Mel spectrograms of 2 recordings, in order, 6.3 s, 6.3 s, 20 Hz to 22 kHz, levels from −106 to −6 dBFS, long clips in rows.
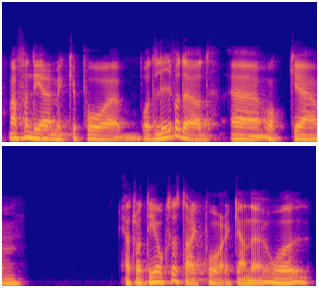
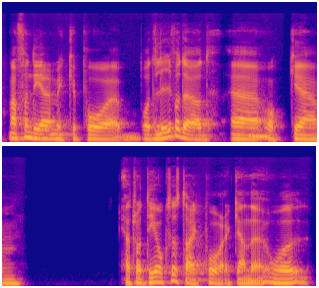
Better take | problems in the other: second | muffled; very slightly; fading above 4 kHz

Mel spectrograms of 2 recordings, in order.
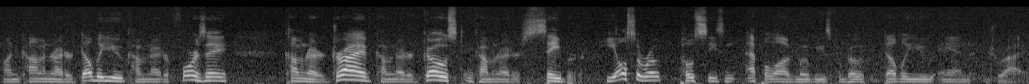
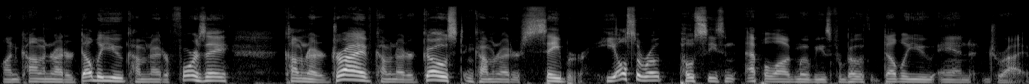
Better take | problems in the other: second | hiss; noticeable; throughout; 20 dB below the speech

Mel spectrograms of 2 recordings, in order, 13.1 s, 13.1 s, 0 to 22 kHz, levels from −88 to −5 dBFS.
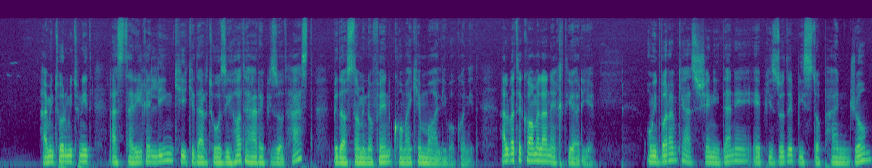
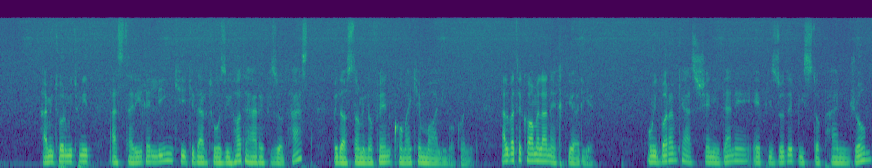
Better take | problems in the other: first | hiss; loud; throughout; 6 dB below the speech; faint in the first

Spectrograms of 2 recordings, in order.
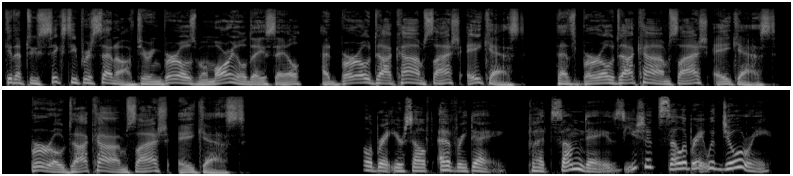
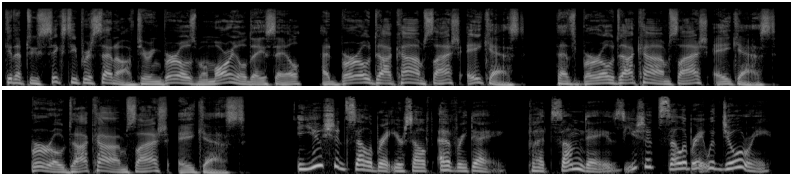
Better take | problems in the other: second | audio cutting out; at 11 s for 1 s

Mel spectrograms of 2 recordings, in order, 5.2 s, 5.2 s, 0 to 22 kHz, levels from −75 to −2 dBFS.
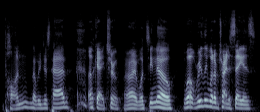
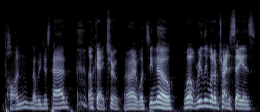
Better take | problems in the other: neither | none

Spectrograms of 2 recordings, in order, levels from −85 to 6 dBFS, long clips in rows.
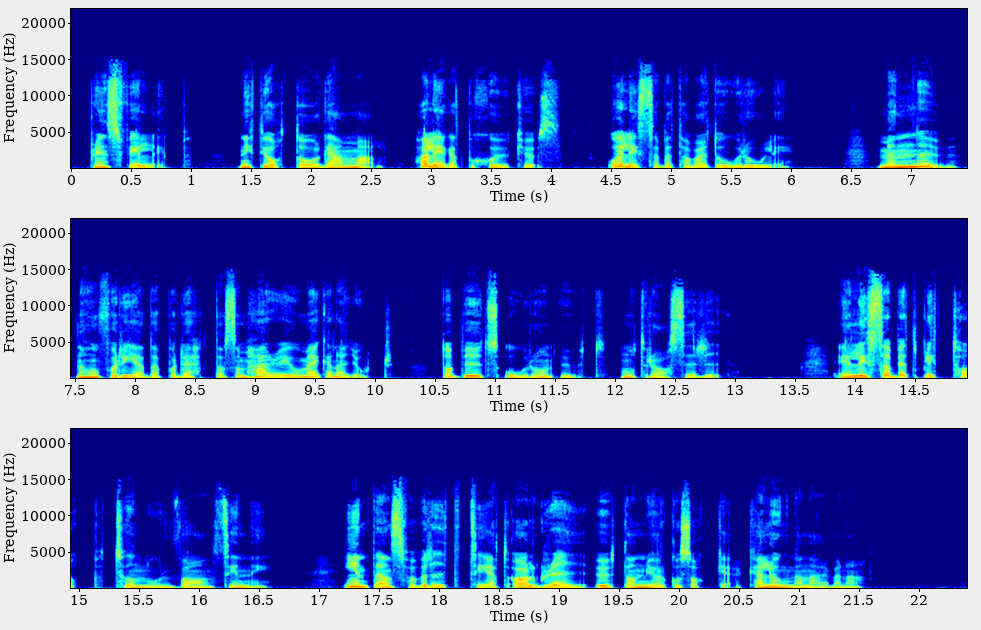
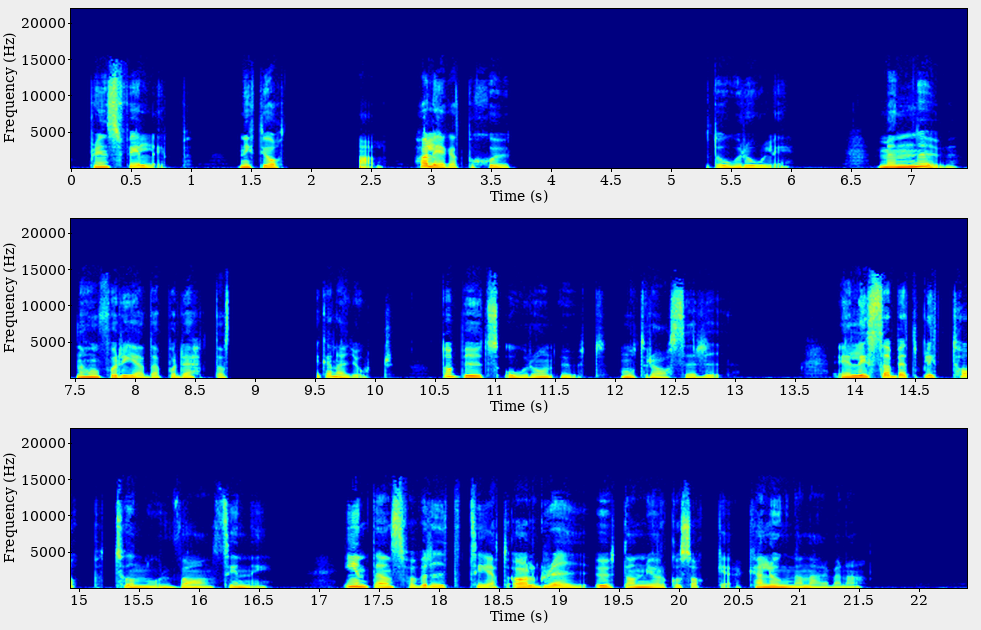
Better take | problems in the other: first | audio cutting out; at 2 s for 0.5 s, at 3.5 s for 1.5 s and at 9 s for 0.5 s

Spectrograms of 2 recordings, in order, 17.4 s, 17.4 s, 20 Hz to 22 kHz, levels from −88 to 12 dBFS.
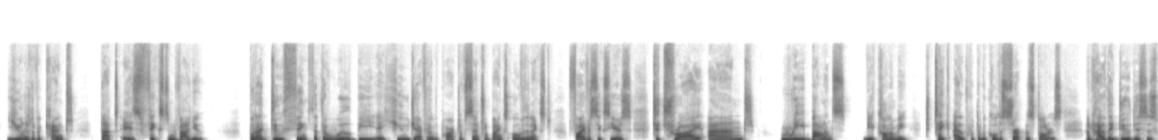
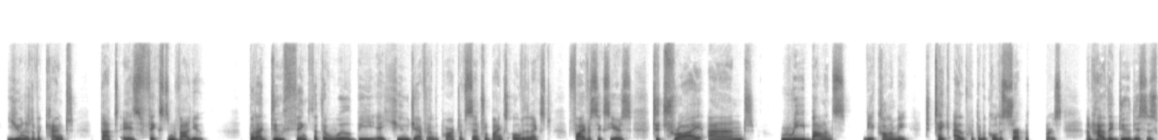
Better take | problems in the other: first | audio cutting out; at 15 s

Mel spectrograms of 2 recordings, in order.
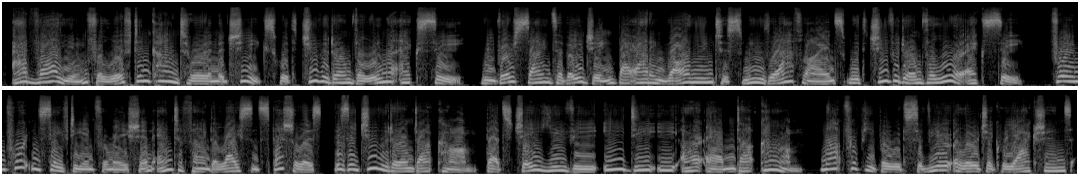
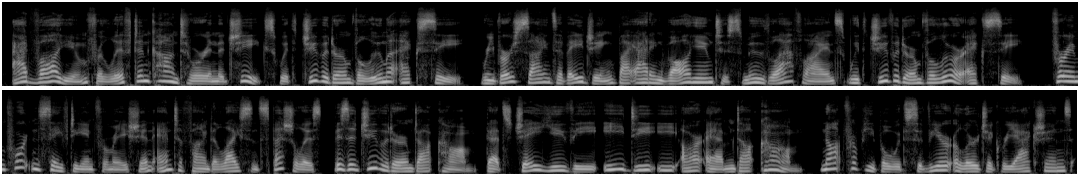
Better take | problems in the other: second | distortion; heavy; 6 dB below the speech

